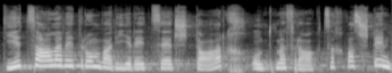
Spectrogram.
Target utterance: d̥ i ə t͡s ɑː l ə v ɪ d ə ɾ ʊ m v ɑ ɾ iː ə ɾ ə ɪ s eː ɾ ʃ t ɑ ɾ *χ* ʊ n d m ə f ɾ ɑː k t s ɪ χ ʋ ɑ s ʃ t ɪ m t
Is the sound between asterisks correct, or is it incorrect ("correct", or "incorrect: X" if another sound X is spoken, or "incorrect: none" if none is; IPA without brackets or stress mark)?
correct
